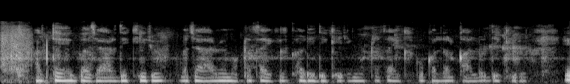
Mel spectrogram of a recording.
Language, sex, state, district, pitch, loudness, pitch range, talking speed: Rajasthani, female, Rajasthan, Churu, 170 Hz, -22 LUFS, 165-175 Hz, 200 wpm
